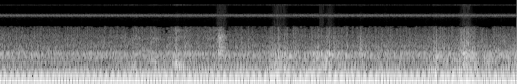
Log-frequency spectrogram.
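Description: Rally car engine idling steadily, heard from inside the caged cabin.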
